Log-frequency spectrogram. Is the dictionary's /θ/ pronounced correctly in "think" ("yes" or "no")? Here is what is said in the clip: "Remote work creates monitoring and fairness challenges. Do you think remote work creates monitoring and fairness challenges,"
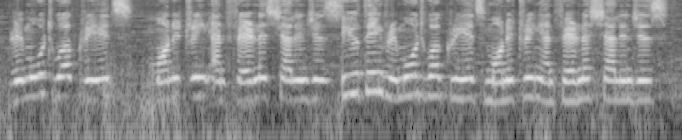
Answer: no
